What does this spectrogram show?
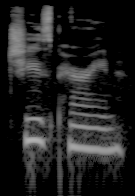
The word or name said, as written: cheeseparing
